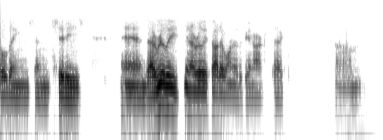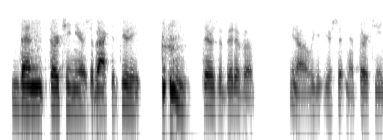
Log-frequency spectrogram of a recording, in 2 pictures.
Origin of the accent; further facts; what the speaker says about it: Long Island, New York, United States; I grew up in New York on Long Island, right near the water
